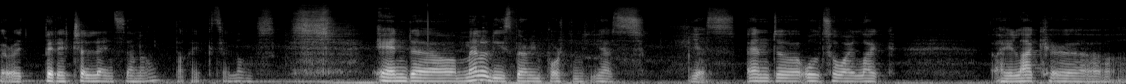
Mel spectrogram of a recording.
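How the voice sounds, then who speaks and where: A woman speaks very slowly in a Neapolitan accent, with long, frequent pauses. Her loudness swings widely. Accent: Italian (Neapolitan). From Naples, Italy. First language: Neapolitan/Italian. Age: 50s. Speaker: jazz singer. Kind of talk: interview. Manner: hesitant, with fillers.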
